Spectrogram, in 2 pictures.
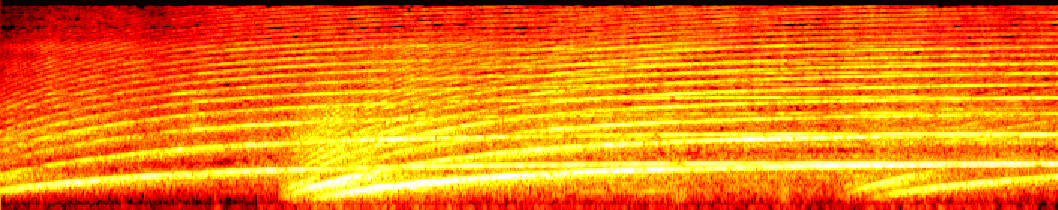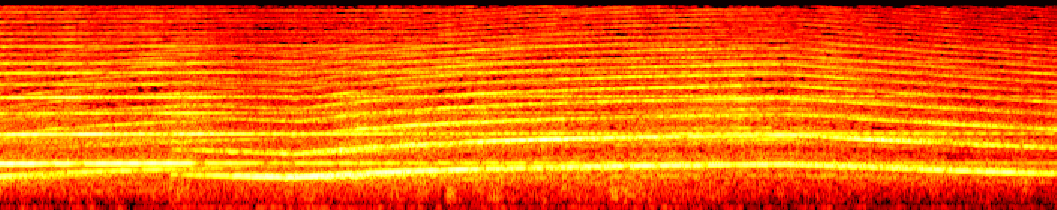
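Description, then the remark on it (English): A loud civil defense tornado siren wails steadily, its rich tone swooping up and down in long, slow rises and falls, sustained with no voices over it. “If you've never heard the sirens, watch this.”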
